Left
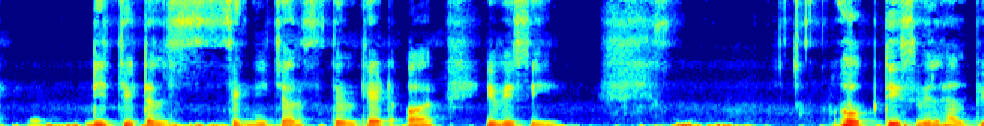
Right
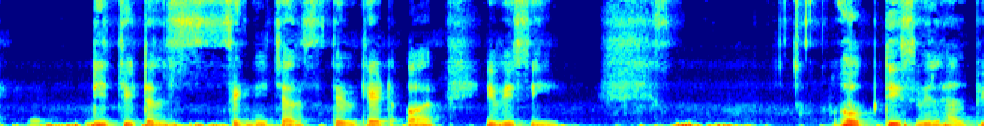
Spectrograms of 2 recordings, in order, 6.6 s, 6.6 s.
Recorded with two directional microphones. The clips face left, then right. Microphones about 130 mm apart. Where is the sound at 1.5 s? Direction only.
15° left (ahead or behind).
